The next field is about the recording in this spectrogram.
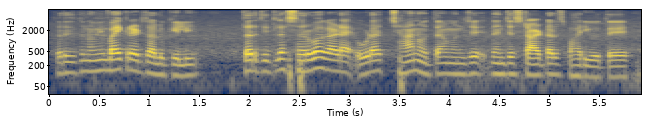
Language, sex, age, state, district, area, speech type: Marathi, male, 18-30, Maharashtra, Nanded, urban, spontaneous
